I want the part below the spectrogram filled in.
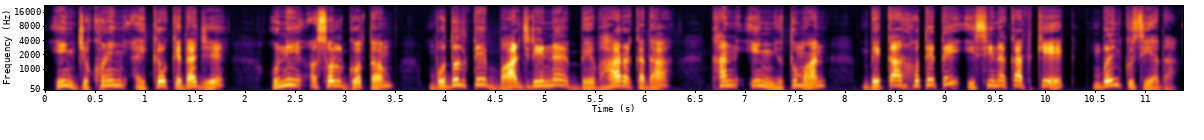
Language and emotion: Santali, disgusted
